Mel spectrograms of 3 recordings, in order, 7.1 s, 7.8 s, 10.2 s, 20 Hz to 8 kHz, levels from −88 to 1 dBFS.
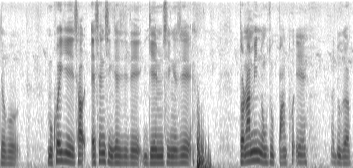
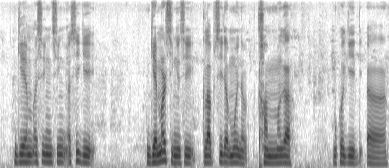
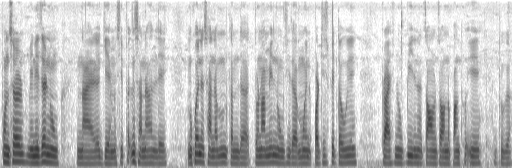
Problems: constant background noise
